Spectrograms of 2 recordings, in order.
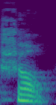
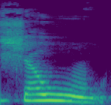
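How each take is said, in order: First: The 'aw' glide is cut short. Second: The 'aw' glide is given its full sound. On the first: The speaker calls it wrong. "Don't read it like shaw" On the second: The speaker calls it right. "give the complete sound of your vowlinia"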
